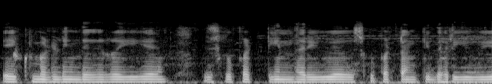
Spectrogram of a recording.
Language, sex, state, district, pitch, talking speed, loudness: Hindi, male, Uttar Pradesh, Lalitpur, 115 Hz, 205 wpm, -18 LUFS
